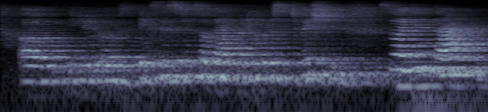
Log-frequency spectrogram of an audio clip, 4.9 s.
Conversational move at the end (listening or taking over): listening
